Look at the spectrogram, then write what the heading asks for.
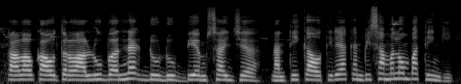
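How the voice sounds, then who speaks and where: A gently scolding cartoon granny. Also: female voice, a little high, fairly even intonation, brisk, smooth. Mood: firm. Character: caring grandmother, gently firm. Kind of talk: dubbed cartoon acting.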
